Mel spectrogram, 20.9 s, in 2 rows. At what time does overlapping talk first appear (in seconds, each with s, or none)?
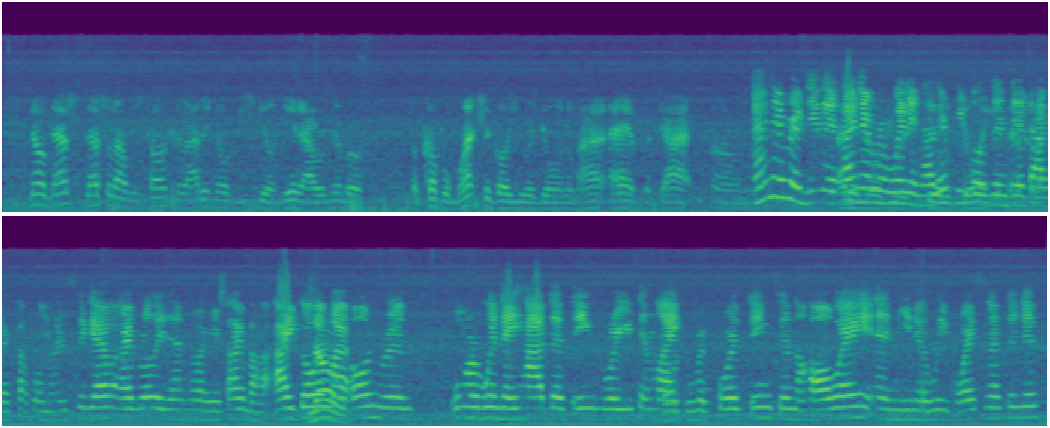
8.3 s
